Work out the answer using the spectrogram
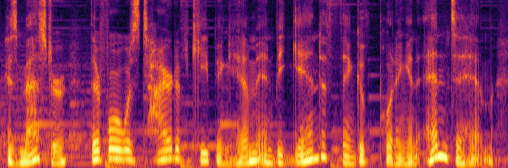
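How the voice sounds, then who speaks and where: Animated male fairy-tale storyteller. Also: medium pitch, moderate pace, creaky, over music. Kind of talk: scripted fairy-tale narration.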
